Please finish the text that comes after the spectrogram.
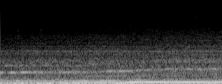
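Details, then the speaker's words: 1993 Opel Corsa B 1.4i automatic, 60 hp, during highway test: low exhaust drone suddenly thickens, grows louder and rougher; whistle heard at the rear, exhaust suspected failed, cause not confirmed. "I hear a whistle, something happened to the exhaust."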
